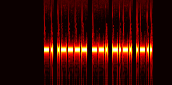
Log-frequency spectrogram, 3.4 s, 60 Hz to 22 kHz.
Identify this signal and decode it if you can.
Morse code, heard as a keyed tone, about 36 wpm, 700 Hz. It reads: N1GCL
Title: USA Call Signs - 2x Character Spacing - 35wpm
